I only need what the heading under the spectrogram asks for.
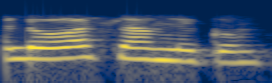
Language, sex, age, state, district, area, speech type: Kashmiri, female, 30-45, Jammu and Kashmir, Anantnag, rural, conversation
